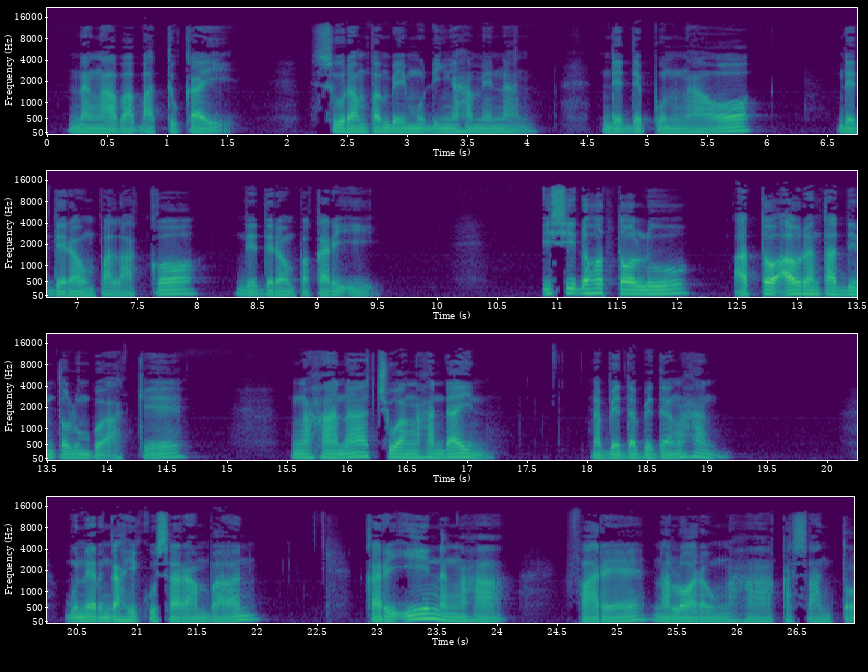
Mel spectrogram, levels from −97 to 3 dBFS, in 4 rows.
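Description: Watery, swirling artefacts run through this speech recording, with a smeared, metallic edge. The likely cause is MP3 compression at a low bitrate, consistent with about 64 kbps. At 1.16 s a brief hiss of about 12 ms comes just before a sharp attack and softens it. This is pre-echo: the codec's quantisation noise spreads across the whole block, into the quiet moment before the onset.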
